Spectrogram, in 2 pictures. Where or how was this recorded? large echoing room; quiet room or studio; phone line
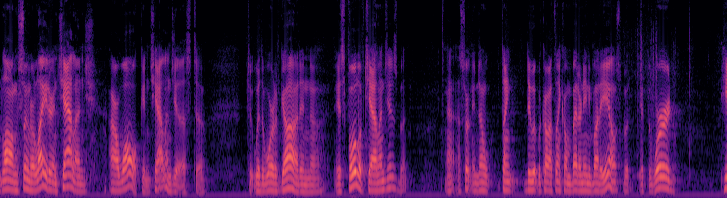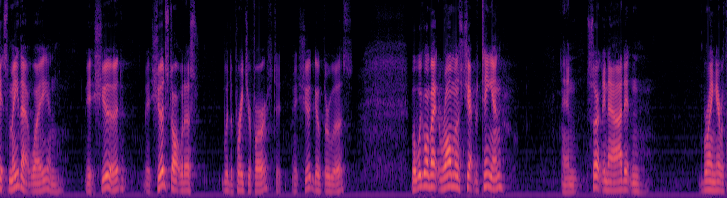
large echoing room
